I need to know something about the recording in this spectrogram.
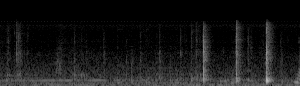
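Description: Small desktop trash can being handled as its parts are twisted together: a few sharp clicks and knocks in the second half, the last the loudest.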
